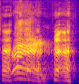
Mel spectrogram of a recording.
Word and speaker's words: Ryan: I said, Ryan, because in Appalachian English, my name is one syllable for those who weren't aware. It's Ryan.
